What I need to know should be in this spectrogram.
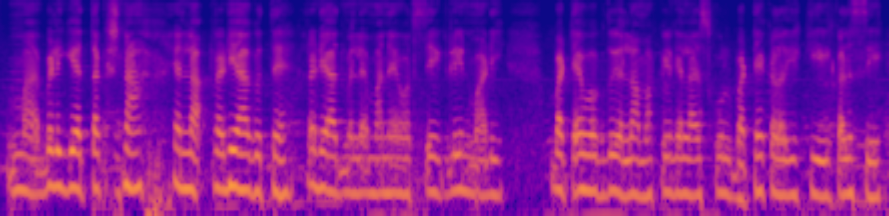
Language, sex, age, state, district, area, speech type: Kannada, female, 60+, Karnataka, Mysore, rural, spontaneous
